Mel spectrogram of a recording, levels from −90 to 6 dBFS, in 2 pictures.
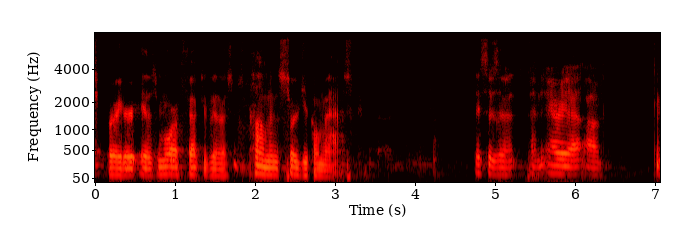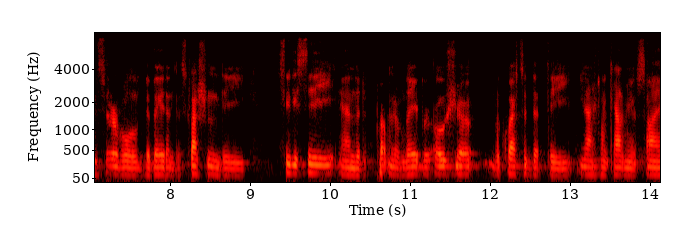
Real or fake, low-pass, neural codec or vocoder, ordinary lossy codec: fake; 7.2 kHz; codec, 44.1 kHz, 2.6 kbps, SNAC; Opus, 24 kbps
